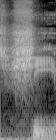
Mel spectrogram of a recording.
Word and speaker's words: Sidhe: Because the word Beansidhe turned into the English word Banshee. So I think it was pronounced Banshee. So I think Sidhe is pronounced she, or possibly Shihi with like an apostrophe in the middle.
